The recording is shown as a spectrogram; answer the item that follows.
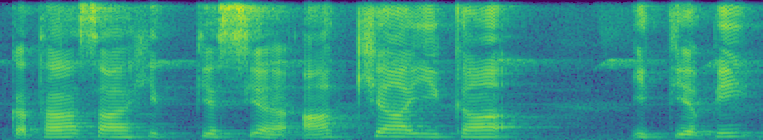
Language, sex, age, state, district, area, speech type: Sanskrit, female, 45-60, Tamil Nadu, Chennai, urban, spontaneous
